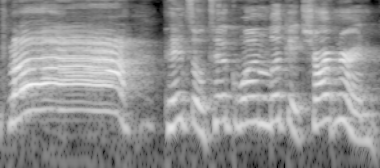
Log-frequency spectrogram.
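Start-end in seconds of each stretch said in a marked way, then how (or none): 0.1-1.2 scream. Acted. Pencil sees Sharpener.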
